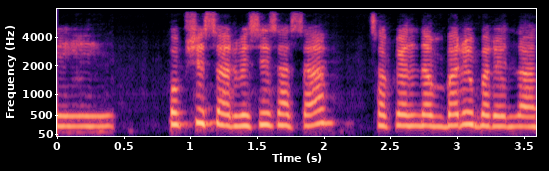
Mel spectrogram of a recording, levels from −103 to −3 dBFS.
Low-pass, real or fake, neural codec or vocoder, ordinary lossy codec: 7.2 kHz; fake; codec, 16 kHz, 8 kbps, FreqCodec, smaller model; none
